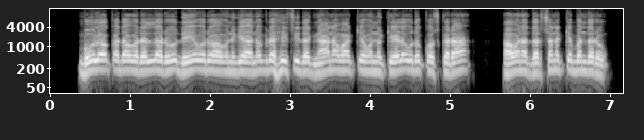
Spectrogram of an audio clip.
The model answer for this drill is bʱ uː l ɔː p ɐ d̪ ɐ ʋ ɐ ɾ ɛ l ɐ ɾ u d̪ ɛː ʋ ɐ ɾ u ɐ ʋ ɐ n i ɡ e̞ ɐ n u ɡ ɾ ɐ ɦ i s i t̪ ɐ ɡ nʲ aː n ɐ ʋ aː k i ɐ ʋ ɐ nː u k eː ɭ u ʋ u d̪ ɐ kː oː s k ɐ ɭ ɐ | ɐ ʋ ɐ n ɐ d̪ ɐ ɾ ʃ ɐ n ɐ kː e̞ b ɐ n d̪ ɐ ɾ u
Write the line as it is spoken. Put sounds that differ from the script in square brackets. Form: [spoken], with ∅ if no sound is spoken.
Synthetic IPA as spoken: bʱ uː l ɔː [k] ɐ d̪ ɐ ʋ ɐ ɾ ɛ [lː] ɐ ɾ u d̪ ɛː ʋ ɐ ɾ u ɐ ʋ ɐ n i ɡ e̞ ɐ n u ɡ ɾ ɐ ɦ i s i [d̪] ɐ ɡ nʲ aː n ɐ ʋ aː k [j] ɐ ʋ ɐ nː u k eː ɭ u ʋ u d̪ ɐ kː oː s k ɐ [ɾ] ɐ | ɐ ʋ ɐ n ɐ d̪ ɐ ɾ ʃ ɐ n ɐ kː e̞ b ɐ n d̪ ɐ ɾ u

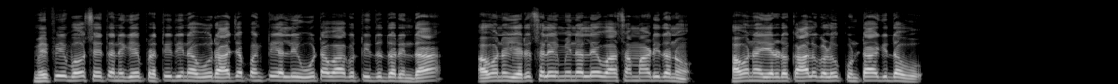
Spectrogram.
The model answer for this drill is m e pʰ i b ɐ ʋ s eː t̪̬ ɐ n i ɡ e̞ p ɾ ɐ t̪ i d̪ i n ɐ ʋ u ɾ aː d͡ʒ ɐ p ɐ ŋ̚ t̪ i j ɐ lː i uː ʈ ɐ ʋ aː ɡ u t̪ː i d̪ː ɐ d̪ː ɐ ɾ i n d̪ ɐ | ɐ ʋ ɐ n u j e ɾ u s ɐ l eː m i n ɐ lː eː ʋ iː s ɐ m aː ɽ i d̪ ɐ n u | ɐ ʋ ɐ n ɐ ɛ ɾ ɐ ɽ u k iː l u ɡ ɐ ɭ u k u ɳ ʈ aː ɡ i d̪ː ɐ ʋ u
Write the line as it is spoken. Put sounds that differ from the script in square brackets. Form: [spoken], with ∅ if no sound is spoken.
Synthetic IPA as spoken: m e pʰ i b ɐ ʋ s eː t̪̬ ɐ n i ɡ e̞ p ɾ ɐ t̪ i d̪ i n ɐ ʋ u ɾ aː d͡ʒ ɐ p ɐ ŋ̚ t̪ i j ɐ lː i uː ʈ ɐ ʋ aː ɡ u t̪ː i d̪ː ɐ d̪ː ɐ ɾ i n d̪ ɐ | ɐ ʋ ɐ n u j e ɾ u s ɐ l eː m i n ɐ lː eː ʋ [aː] s ɐ m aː ɽ i d̪ ɐ n u | ɐ ʋ ɐ n ɐ ɛ ɾ ɐ ɽ u k [aː] l u ɡ ɐ ɭ u k u ɳ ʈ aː ɡ i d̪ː ɐ ʋ u

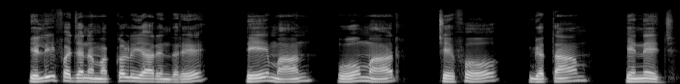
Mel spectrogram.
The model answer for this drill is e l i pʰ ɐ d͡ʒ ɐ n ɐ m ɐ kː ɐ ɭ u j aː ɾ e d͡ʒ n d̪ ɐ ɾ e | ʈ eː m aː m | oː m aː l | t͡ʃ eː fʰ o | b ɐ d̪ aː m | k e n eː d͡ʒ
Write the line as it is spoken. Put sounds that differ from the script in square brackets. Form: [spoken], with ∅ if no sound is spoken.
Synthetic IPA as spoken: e l i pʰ ɐ d͡ʒ ɐ n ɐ m ɐ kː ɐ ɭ u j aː ɾ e [∅] n d̪ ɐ ɾ e | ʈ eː m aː [n] | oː m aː [ɾ] | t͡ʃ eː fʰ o | [ɡ] ɐ [t̪] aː m | k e n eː d͡ʒ

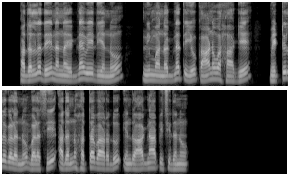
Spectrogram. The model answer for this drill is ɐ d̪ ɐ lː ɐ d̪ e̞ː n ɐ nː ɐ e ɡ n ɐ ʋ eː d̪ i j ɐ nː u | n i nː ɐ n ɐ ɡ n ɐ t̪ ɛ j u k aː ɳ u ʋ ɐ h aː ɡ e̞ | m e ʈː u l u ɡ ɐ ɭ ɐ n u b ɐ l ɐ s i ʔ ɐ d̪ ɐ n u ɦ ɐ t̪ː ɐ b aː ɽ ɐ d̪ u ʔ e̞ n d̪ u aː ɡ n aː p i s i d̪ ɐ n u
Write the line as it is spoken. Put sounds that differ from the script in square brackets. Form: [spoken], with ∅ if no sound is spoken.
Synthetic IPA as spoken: ɐ d̪ ɐ lː ɐ d̪ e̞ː n ɐ nː ɐ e ɡ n ɐ ʋ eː d̪ i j ɐ nː u | n i [mː] ɐ n ɐ ɡ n ɐ t̪ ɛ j u k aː ɳ u ʋ ɐ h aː ɡ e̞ | m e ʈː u l u ɡ ɐ ɭ ɐ [nː] u b ɐ [ɭ] ɐ s i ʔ ɐ d̪ ɐ [nː] u ɦ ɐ t̪ː ɐ b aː [ɾ] ɐ d̪ u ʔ e̞ n d̪ u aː ɡ n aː p i s i d̪ ɐ n u

